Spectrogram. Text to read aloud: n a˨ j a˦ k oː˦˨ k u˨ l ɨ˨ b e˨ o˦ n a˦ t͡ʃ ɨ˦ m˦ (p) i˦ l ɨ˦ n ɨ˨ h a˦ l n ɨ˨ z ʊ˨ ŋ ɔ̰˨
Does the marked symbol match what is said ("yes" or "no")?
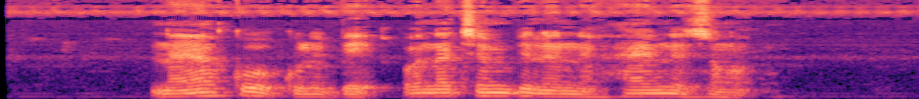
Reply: no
